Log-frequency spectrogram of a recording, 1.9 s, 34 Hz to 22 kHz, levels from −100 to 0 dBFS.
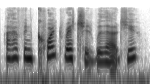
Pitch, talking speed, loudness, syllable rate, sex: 240 Hz, 225 wpm, -18 LUFS, 6.2 syllables/s, female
